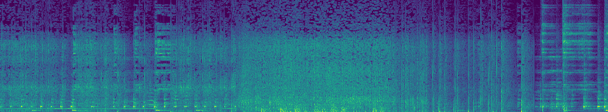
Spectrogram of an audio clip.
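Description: Rhythmic music with crackling at first, then from about five seconds a long, dense string of firecrackers going off in rapid crackles, dying away at about ten and a half seconds as rhythmic music returns.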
